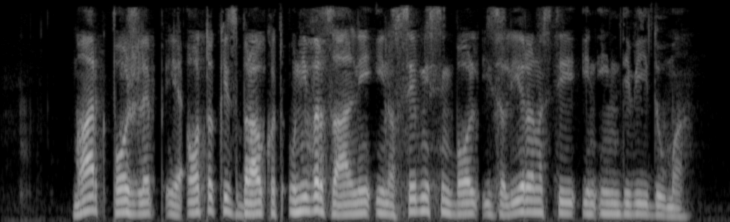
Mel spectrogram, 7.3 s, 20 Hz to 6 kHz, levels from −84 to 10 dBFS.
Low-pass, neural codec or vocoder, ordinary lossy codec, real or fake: 5.4 kHz; none; AAC, 24 kbps; real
